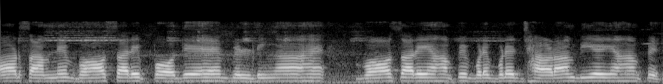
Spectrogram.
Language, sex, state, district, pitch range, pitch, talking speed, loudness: Hindi, male, Haryana, Rohtak, 150-160 Hz, 155 Hz, 165 wpm, -14 LUFS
